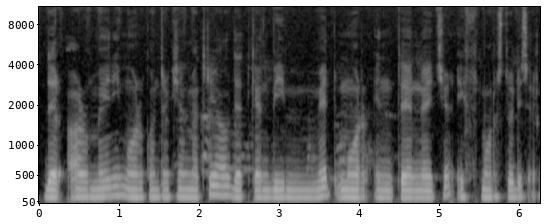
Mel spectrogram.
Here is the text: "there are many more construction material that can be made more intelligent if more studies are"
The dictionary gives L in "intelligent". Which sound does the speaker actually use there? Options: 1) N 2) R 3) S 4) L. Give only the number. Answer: 1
